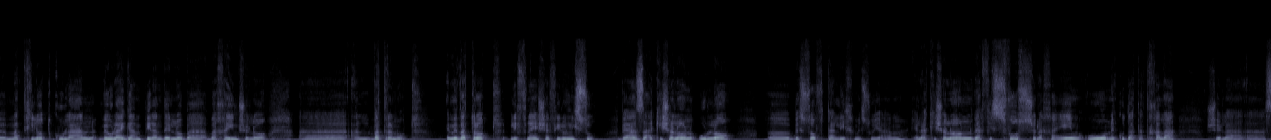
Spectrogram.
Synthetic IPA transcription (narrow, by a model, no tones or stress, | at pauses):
mat̪χilo̞t̪kulanveulajɡampiɾand̪elobabaχaimʃe̞lo̞ | aa̰lvat̪ɾanut̪ | hemːe̞vatʁo̞t̪lifne̞jʃeafilunisu | veazhakiʃalo̞nulo̞ | beso̞ft̪aːliχme̞suja̰mʔe̞laakiʃalo̞nveafisfusʃe̞lhaχaʔimhunekud̪atat̪χala | ʃela̰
